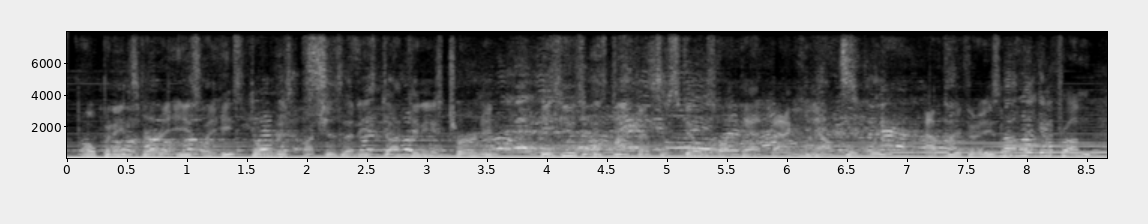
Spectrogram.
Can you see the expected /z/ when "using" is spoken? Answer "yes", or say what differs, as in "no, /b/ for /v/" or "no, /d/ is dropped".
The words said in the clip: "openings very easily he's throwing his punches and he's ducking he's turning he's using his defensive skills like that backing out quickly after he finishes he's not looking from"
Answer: yes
